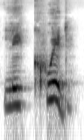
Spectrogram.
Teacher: that QI gives you that qu sound, which is a C and a W together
